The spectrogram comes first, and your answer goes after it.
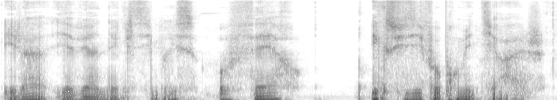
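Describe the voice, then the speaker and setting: A man speaking in a hushed, soft-spoken ASMR manner, slipping into whispers, with a husky, breathy voice, chatting casually as a host. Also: sits low, flat delivery, normal speed, slight background noise. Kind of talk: soft-spoken ASMR, casual chat about book purchases.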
